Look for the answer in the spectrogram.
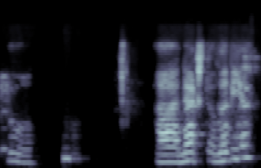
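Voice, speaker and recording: Halting woman moderating a video call. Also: on the low side, slightly rough. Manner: halting, many fillers and restarts. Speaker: livestream moderator. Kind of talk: casual moderating. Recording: slightly dull lo-fi audio.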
